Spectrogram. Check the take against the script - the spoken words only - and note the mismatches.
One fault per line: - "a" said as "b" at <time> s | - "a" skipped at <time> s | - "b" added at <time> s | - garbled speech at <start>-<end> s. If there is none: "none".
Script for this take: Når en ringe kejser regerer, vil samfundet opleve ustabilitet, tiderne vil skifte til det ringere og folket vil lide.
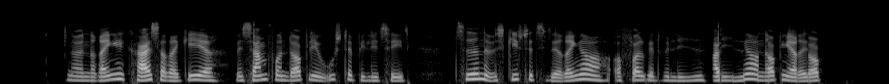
- garbled speech at 7.1-8.3 s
